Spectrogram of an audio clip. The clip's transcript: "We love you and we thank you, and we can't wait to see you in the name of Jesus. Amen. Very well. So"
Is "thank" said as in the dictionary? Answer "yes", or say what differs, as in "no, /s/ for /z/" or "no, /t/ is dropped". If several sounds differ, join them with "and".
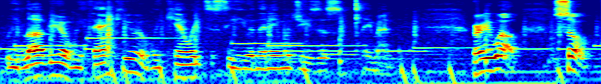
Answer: yes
